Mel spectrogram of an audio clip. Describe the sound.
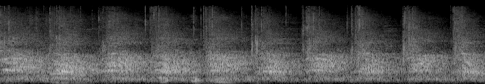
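A large, warm studio audience cheers on quiz contestants. The loud crowd noise pulses in a steady, regular beat of repeated surges.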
